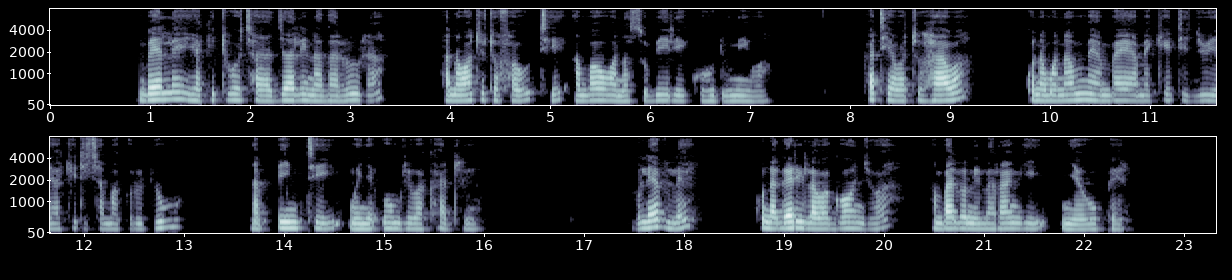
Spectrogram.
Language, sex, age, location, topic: Swahili, female, 25-35, Nairobi, health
